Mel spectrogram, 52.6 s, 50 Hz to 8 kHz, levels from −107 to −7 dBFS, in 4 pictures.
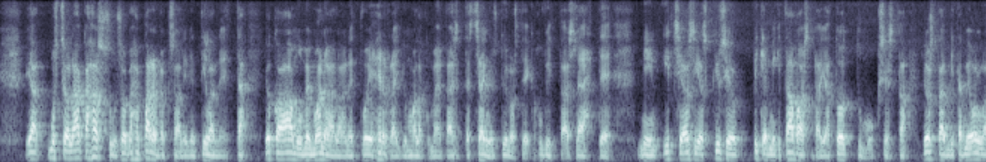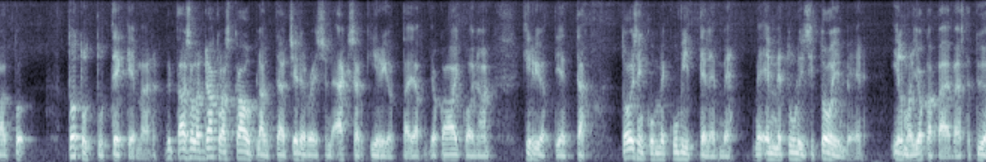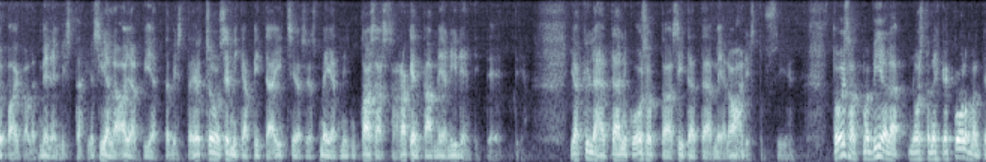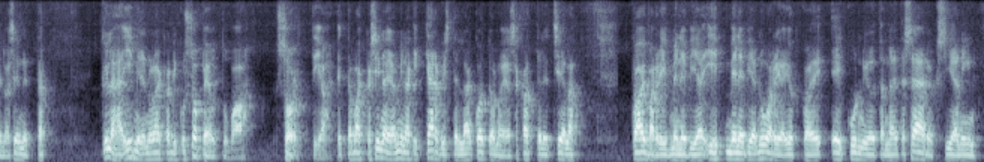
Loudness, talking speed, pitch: -20 LUFS, 155 wpm, 140 Hz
